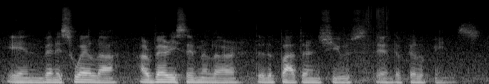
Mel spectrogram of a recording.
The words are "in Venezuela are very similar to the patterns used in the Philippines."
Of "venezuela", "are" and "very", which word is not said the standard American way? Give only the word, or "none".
venezuela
